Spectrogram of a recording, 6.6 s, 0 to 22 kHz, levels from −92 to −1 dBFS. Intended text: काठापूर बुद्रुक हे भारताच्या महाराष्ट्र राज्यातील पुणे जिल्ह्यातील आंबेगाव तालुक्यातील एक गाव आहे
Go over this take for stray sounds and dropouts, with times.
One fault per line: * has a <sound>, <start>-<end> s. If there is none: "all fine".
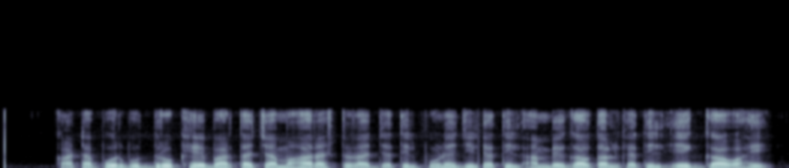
* has a dropout, 4.0-4.0 s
